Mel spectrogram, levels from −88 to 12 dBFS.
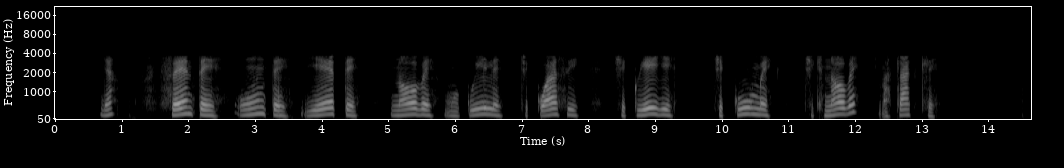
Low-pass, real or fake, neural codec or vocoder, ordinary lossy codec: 3.6 kHz; real; none; none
